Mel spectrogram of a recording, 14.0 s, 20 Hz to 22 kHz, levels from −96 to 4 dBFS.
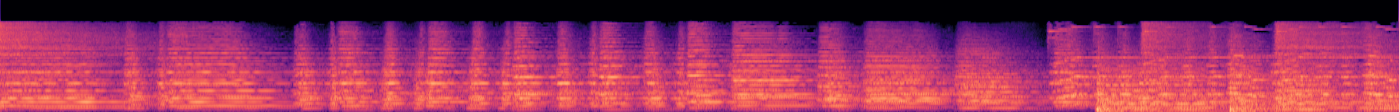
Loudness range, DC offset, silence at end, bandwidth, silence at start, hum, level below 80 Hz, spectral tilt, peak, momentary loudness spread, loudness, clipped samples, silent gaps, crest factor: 3 LU; under 0.1%; 0 s; 10.5 kHz; 0 s; none; -42 dBFS; -4 dB/octave; -2 dBFS; 6 LU; -18 LUFS; under 0.1%; none; 16 dB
